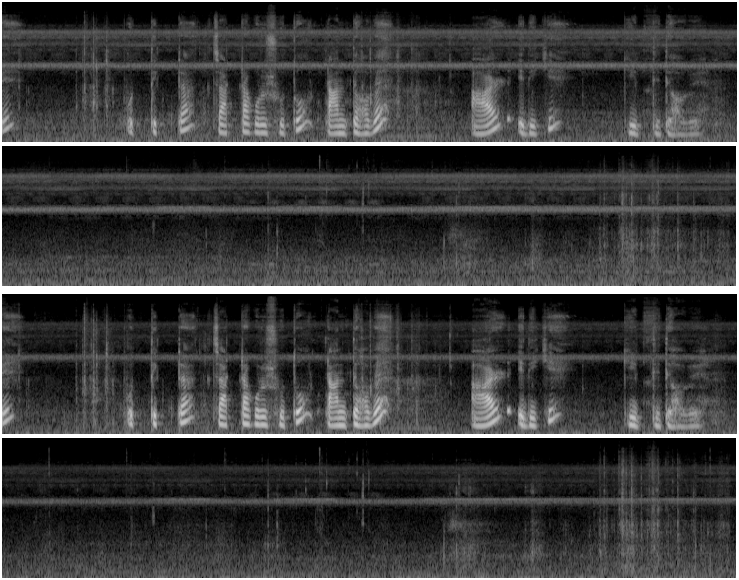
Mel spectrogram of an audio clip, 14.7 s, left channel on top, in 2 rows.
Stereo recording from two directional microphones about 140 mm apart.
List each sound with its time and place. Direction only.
1.2 s hoot: 20° right (ahead or behind)
2.6 s speech: 15° right (ahead or behind)
13.5 s train: 45° right (ahead or behind)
